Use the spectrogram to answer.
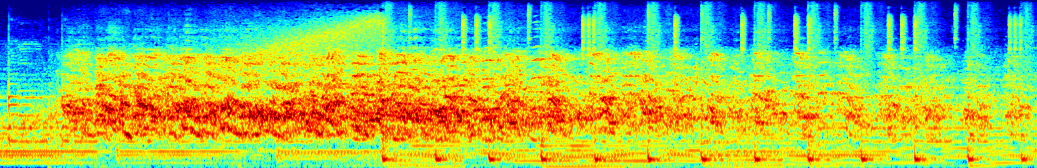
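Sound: turkeys gobbling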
